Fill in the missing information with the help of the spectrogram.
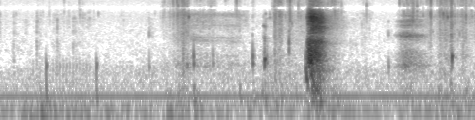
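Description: A single forceful sneeze after quiet breathing and small mouth sounds; one sneeze of an allergic sneezing fit.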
